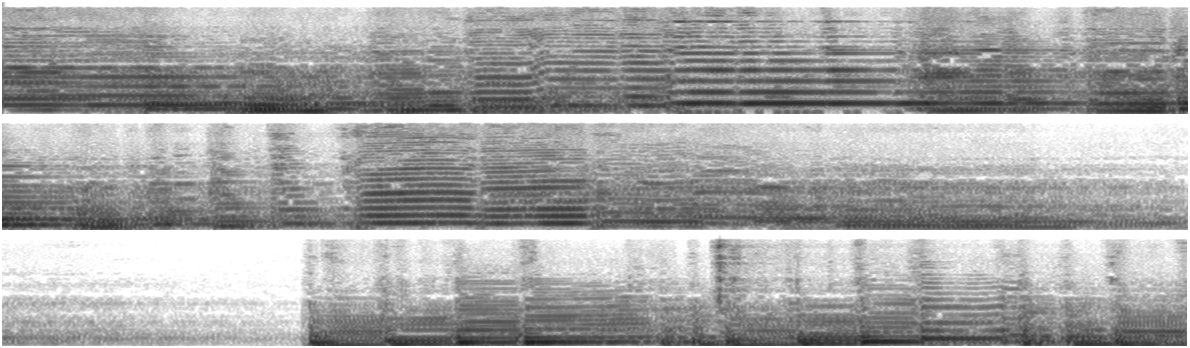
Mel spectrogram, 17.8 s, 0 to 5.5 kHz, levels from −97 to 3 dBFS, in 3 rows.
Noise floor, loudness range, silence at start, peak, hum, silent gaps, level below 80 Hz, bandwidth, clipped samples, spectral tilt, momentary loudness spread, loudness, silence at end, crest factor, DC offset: -61 dBFS; 10 LU; 0 s; -6 dBFS; none; none; -32 dBFS; 5 kHz; under 0.1%; -11 dB/octave; 10 LU; -22 LUFS; 0 s; 16 dB; under 0.1%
